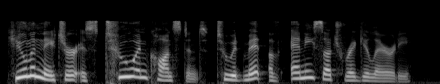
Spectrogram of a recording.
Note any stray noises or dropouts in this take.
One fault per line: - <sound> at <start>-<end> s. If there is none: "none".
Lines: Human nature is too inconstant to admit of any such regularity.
none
